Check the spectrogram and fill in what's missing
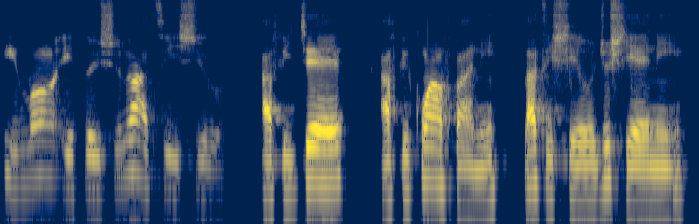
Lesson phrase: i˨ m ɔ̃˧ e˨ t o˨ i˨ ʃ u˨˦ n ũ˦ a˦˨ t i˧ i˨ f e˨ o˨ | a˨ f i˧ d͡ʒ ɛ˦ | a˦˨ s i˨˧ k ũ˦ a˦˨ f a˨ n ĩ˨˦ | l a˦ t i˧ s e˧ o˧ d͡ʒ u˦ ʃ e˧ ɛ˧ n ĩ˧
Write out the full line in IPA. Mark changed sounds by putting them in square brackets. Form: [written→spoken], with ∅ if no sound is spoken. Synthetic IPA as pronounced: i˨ m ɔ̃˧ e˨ t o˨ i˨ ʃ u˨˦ n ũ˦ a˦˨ t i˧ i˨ [f→ʃ] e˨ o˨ | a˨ f i˧ d͡ʒ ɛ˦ | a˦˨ [s→f] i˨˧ k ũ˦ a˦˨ f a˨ n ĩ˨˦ | l a˦ t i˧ [s→ʃ] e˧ o˧ d͡ʒ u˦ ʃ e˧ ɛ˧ n ĩ˧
